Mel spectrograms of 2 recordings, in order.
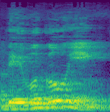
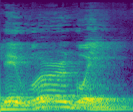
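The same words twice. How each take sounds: First: The r in 'were' is silent, British style. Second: The r in 'were' is pronounced, American style. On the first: "एक British जो है वो कहेगा दे वर going, क्योंकि आर silent है" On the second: "American है, वो यदि बोलेगा तो कहेगा"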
